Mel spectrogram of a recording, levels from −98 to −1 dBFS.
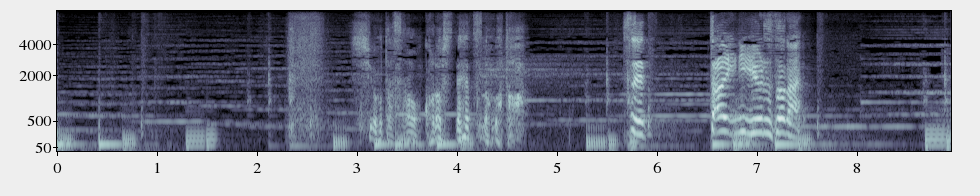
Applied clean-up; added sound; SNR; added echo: none; none; none; none.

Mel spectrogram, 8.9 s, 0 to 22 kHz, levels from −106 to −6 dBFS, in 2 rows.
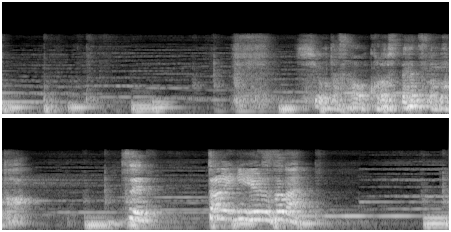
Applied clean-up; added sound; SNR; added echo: none; none; none; reverberation time 0.6 s.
